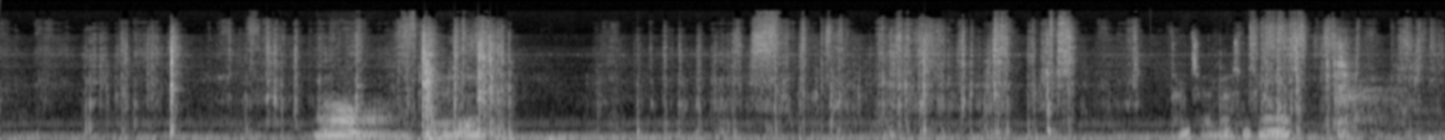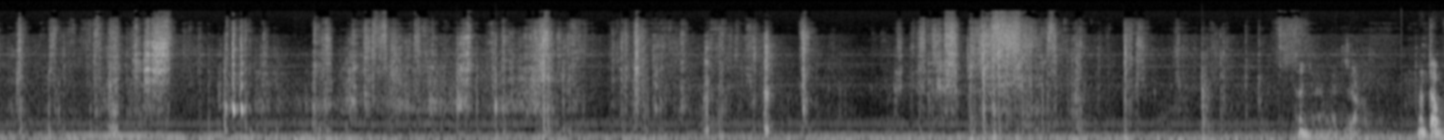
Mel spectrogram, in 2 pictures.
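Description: Paper pieces rustle and tap as they are handled and fitted together.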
